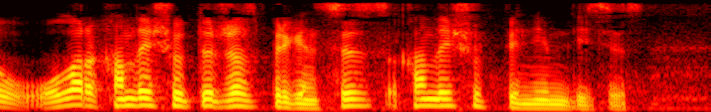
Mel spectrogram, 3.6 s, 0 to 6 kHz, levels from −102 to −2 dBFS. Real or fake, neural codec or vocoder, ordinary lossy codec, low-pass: real; none; MP3, 32 kbps; 5.4 kHz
